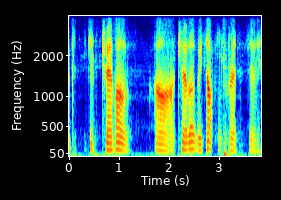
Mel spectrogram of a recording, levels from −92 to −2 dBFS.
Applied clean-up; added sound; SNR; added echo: neural separator model SepFormer WHAMR!.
